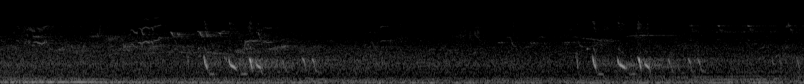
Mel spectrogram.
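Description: Bird calls: a quick run of four or five short, sharply sliding notes, given twice about four seconds apart. Fainter high chirps of small birds and a low steady background rumble lie underneath.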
